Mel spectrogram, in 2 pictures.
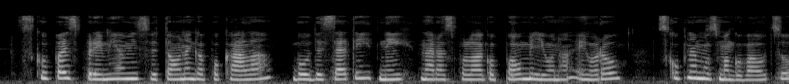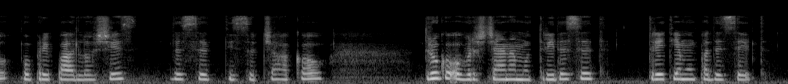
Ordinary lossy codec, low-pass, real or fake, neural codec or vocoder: AAC, 32 kbps; 9.9 kHz; real; none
